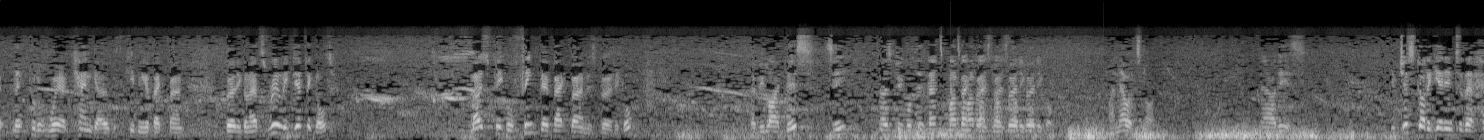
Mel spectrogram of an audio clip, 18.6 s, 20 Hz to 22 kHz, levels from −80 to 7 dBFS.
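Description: Between 11.88 and 13.80 s, a doubled audio track, likely from a slower second capture path, adds an equally loud copy about 200 ms late, repeating every spectrogram shape with abrupt edges.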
